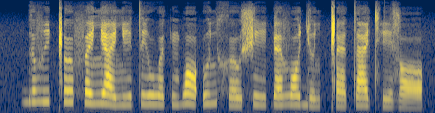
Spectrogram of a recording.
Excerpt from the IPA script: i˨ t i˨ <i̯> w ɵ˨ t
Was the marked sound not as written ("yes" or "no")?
yes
